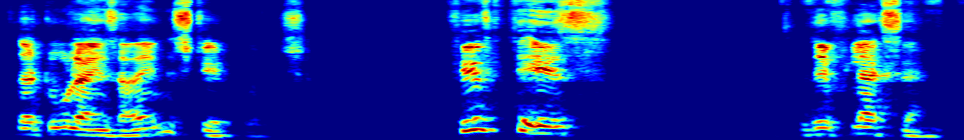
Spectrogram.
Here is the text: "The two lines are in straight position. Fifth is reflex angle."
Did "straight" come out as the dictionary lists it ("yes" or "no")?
no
